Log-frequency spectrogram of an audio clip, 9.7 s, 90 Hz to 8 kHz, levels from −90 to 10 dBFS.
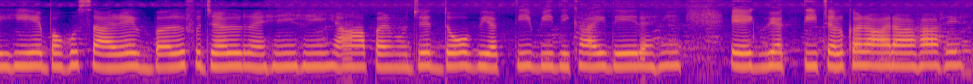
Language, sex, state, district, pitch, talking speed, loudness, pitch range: Hindi, female, Chhattisgarh, Jashpur, 235 Hz, 140 wpm, -21 LUFS, 230-245 Hz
